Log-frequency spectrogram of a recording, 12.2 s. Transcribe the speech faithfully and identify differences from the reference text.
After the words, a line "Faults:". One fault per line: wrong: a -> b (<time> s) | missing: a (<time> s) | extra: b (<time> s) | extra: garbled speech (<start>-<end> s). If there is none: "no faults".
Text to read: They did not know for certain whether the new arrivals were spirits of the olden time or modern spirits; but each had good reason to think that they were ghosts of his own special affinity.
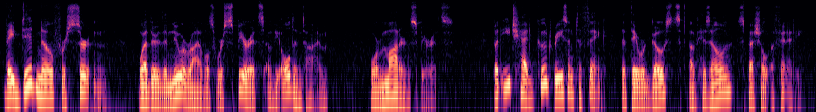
They did know for certain whether the new arrivals were spirits of the olden time or modern spirits; but each had good reason to think that they were ghosts of his own special affinity.
Faults:
missing: not (0.6 s)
